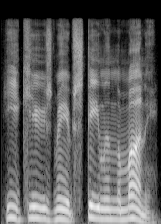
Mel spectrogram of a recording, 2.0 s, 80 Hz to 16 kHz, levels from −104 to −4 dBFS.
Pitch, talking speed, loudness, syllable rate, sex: 155 Hz, 210 wpm, -19 LUFS, 5.7 syllables/s, male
